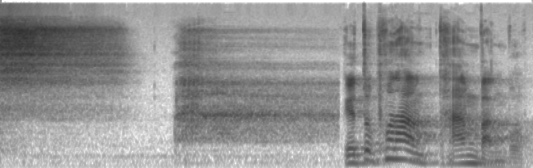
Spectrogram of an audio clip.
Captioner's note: sighs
